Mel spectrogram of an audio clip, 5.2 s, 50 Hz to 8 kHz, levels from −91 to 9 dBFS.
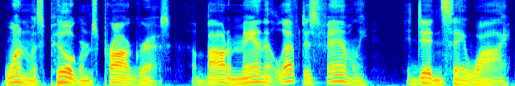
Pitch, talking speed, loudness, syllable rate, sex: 110 Hz, 175 wpm, -19 LUFS, 4.6 syllables/s, male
